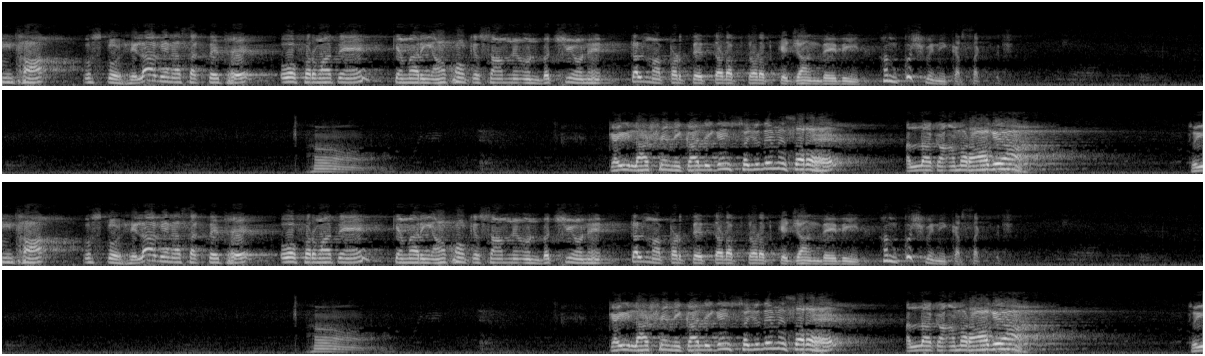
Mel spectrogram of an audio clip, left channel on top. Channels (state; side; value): identical; both; correlation 1.00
